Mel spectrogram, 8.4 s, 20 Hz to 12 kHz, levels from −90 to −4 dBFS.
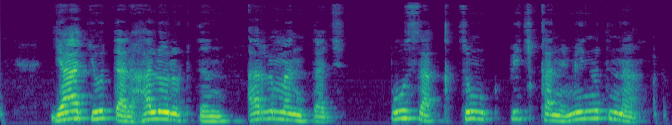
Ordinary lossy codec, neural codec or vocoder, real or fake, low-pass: AAC, 32 kbps; none; real; 10.8 kHz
